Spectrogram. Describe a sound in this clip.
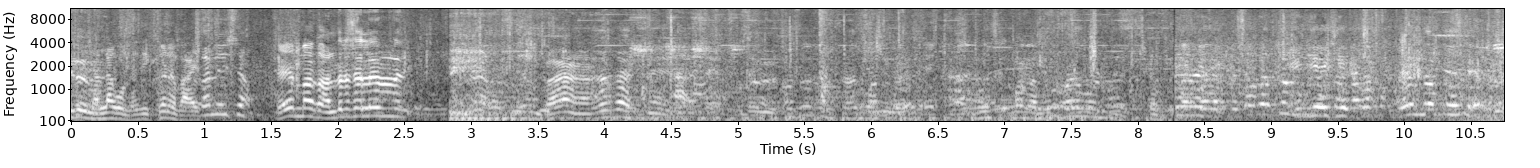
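Men talk with one another in a crowd outdoors.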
